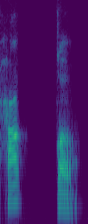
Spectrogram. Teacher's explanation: যেহেতু কলকলার অক্ষর, তাই ঝাটকার সঙ্গে কলকলা করে পড়তে হচ্ছে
